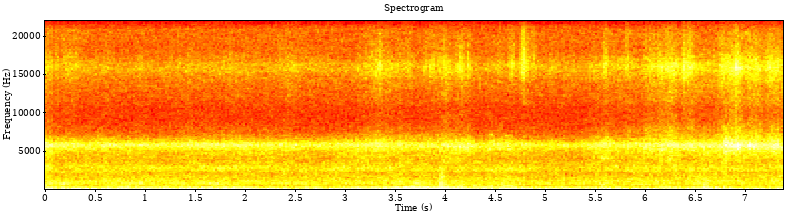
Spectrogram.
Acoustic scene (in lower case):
bus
